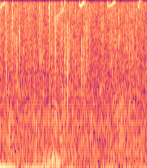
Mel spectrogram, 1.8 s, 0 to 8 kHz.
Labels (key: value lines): label: biophony, dolphin
recorder: SoundTrap 500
